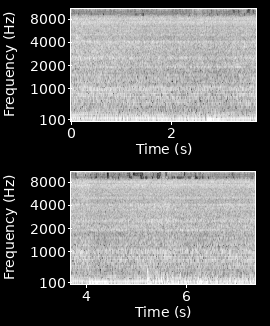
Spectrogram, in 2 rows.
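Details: 1966 Chevrolet C10 shortbed farm truck, last licensed 1979, first start after long storage: the old inline six holds a smooth low hum with only brief dips, idling on its own. Normal idle.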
